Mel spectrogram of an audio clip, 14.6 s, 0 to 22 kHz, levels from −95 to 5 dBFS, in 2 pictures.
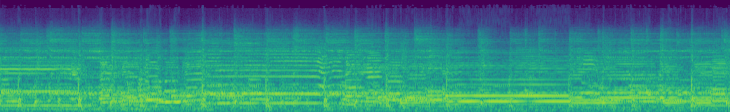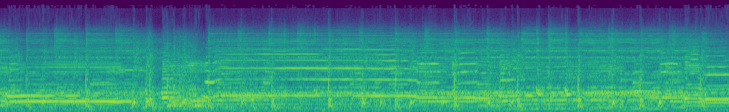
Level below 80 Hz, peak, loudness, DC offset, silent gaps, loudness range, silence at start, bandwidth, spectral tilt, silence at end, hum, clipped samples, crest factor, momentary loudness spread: -38 dBFS; -4 dBFS; -12 LUFS; under 0.1%; none; 1 LU; 0 s; 10.5 kHz; -4.5 dB/octave; 0 s; none; under 0.1%; 8 dB; 2 LU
